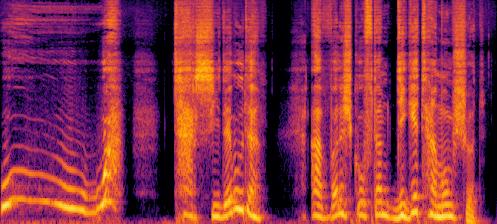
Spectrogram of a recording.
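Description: A man voicing an excited young woman who helps run the office, squealing breathlessly in a radio drama. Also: high-pitched, slightly rough, no echo, studio quality, pitched above the performer's own voice, heavily acted. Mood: thrilled.

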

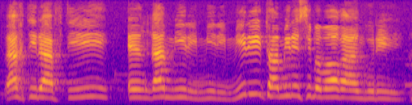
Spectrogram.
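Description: A man's voice: extremely high pitch, fairly bright tone. A man voicing a sly, scheming male animal in a puppet show, giving long, sighing, repetitive directions. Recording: dull lo-fi TV audio.

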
